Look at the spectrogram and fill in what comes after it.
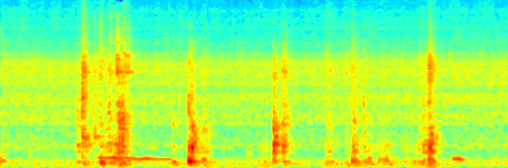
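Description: Plantain frying in a pot of oil on a gas stove, sizzling steadily, with several sharp clatters of utensils and dishes being handled in a plastic dish rack.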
